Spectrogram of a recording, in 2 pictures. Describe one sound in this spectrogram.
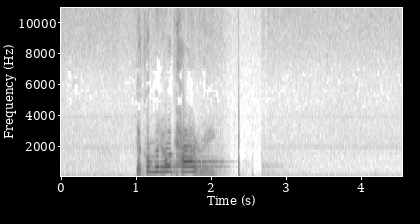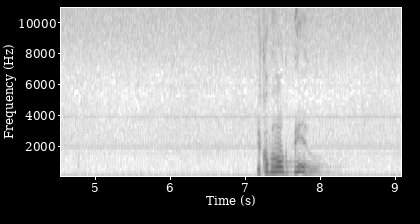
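A young woman sings into a microphone through loudspeakers in a large hall.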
